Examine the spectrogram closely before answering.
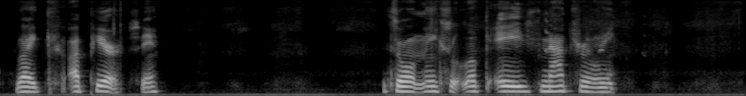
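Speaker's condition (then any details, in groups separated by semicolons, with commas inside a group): Cerebral palsy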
